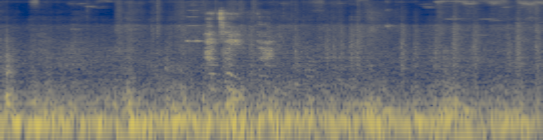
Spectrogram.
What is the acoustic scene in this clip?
bus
